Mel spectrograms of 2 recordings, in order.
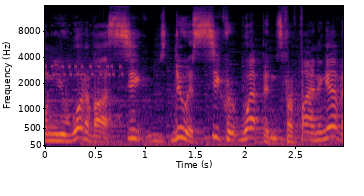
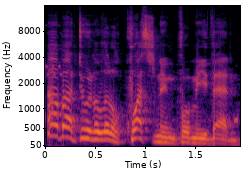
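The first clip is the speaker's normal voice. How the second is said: plain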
